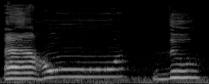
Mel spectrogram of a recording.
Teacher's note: huruf sebelumnya pada ain berharokat domah, maka pada dibaca 2 harokat atau 2 ketukan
